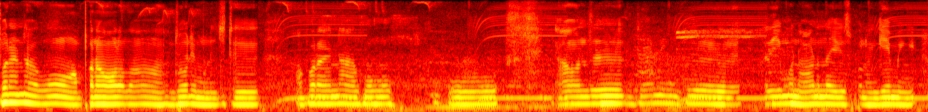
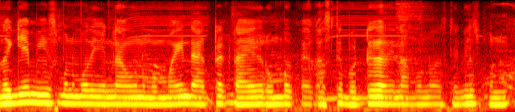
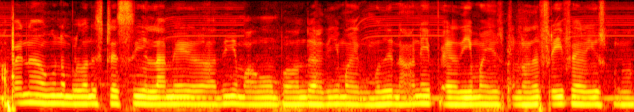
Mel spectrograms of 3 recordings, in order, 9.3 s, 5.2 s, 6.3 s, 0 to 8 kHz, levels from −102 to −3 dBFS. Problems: constant background noise, background conversations at intervals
